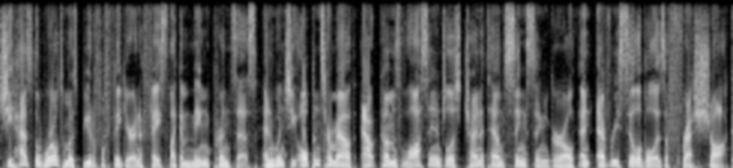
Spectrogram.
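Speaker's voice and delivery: ordinary talk, nothing marked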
